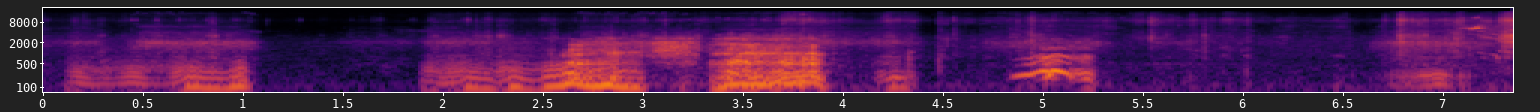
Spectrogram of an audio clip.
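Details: Village house dogs, desi dogs, meeting each other; low rumbling growls with harmonic bands come in bursts of about a second, separated by short quiet gaps, with a few higher yelping notes near the end.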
